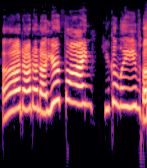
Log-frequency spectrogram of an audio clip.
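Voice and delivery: doctor rushing a nervous patient out, hammed-up reassurance; hasty Bashir. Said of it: "Bashir's like".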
